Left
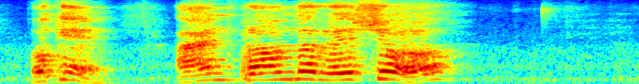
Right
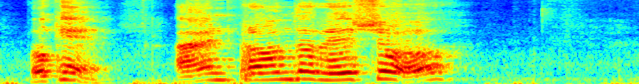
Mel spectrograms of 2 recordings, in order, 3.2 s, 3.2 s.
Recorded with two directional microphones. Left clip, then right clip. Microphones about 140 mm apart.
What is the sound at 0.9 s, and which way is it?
Speech, 70° right (ahead or behind).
